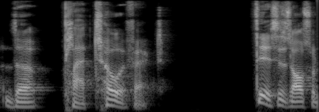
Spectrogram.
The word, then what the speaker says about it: plateau: stress the second syllable we have to stress both syllables and say pla Plateau so what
